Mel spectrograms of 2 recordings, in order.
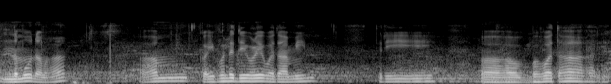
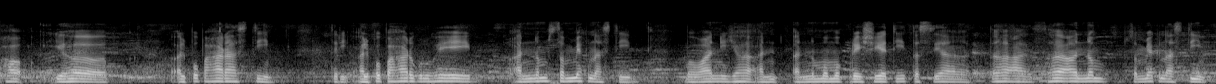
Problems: constant background noise, continuous background conversations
